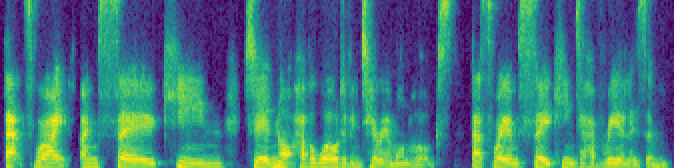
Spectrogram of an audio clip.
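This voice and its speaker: A woman's voice: fairly low pitch, steady tone, moderate pace, fairly bright tone. A woman leading an informal briefing for writers, emphatic and repeating her phrases as she thinks aloud. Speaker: workshop leader briefing young writers. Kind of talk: informal spoken briefing with question and answer.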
